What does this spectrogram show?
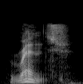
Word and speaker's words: wrench: w very little sir sometimes i'm silent as in the word wrench and wrestle and whole and who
